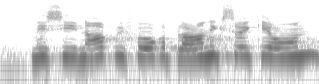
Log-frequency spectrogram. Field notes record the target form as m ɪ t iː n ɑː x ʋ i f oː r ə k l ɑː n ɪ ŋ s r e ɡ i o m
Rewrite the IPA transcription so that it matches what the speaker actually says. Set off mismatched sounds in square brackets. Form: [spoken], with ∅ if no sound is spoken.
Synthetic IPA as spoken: m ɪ [s] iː n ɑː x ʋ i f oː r ə [p] l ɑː n ɪ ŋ s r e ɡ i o [n]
